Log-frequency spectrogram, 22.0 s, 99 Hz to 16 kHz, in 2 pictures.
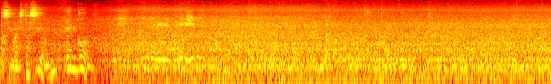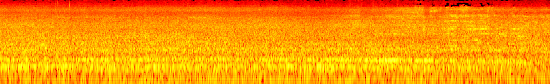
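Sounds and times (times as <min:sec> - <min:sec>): metro train rumbling in tunnel: 0:00.0 - 0:22.0.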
